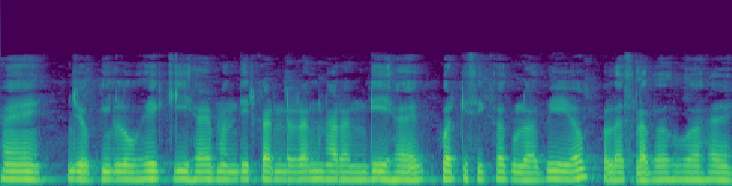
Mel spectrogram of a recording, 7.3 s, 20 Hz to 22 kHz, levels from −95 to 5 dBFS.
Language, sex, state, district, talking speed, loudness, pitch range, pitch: Hindi, female, Uttarakhand, Tehri Garhwal, 170 wpm, -18 LUFS, 120-130 Hz, 125 Hz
